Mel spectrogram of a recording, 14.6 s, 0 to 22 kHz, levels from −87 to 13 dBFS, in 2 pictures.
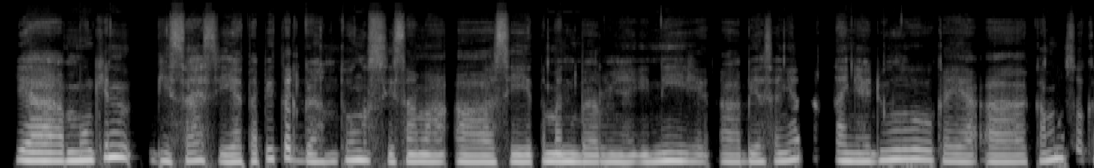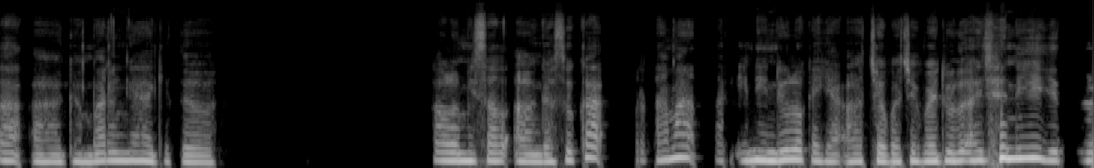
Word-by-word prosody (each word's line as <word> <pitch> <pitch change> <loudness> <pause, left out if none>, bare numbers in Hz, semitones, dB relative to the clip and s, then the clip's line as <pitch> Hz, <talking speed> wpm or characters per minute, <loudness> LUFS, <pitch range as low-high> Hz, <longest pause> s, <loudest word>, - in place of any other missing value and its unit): Ya, 210 - +6 0.2
mungkin 215 +7 +6 0.3
bisa 190 -1 -3
sih 175 - -6
ya, - - +2
tapi 185 +6 -3
tergantung 190 -3 0
sih, 175 - -4
sama, 175 0 +2 0.2
eee, 165 -1 +2
si 175 - -2
temen 180 -1 +4
barunya 170 0 0
ini, 180 0 +2
eee, 175 -1 -4
biasanya 185 +3 -1 0.3
tanya 190 -2 +2
dulu, 225 +1 +2
kayak, 175 -2 -3
eee, 170 0 -2
"Kamu 205 +5 +1
suka, 220 -4 -11 0.2
eee, 170 -1 -4
gambar 175 +1 -2
nggak?" 200 0 0
gitu. 165 -2 -5 1.5
Kalau 200 -1 -1
misal, 190 0 -3
eee, 180 -1 -3
nggak 175 0 -3
suka, 205 +7 -4 0.3
pertama 210 +5 -3 0.2
tak 200 -1 -18
ini 205 +2 +3
dulu, 225 +2 +4
kayak, 175 -2 -4
eee, 175 +1 -3
coba-coba 180 +1 -1
dulu 195 0 +2
aja 210 +2 -2
nih, 255 +1 +5 0.2
gitu. 200 - -31
185 Hz, 175 wpm, -21 LUFS, 175-205 Hz, 1.5 s, Ya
